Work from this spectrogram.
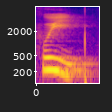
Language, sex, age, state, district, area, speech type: Manipuri, female, 30-45, Manipur, Tengnoupal, rural, read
